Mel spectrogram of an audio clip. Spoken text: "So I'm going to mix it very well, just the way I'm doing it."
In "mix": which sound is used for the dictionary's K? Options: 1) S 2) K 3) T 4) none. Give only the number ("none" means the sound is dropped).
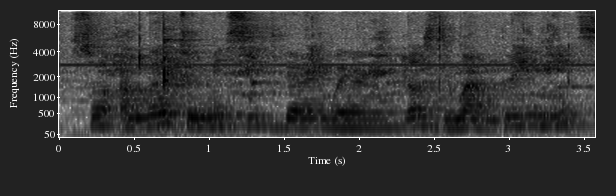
4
